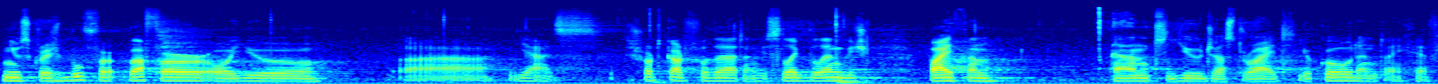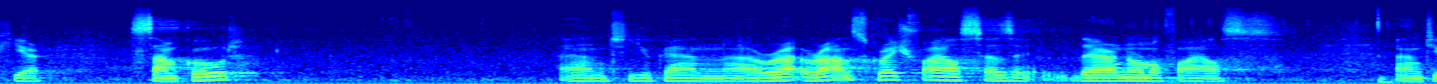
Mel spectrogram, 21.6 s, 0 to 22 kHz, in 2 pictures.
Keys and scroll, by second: 2.0 ctrl+shift+super+o, 3.3 shift+super+n, 14.4 super+v, 17.6 ctrl+shift+r, 21.2 Return.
